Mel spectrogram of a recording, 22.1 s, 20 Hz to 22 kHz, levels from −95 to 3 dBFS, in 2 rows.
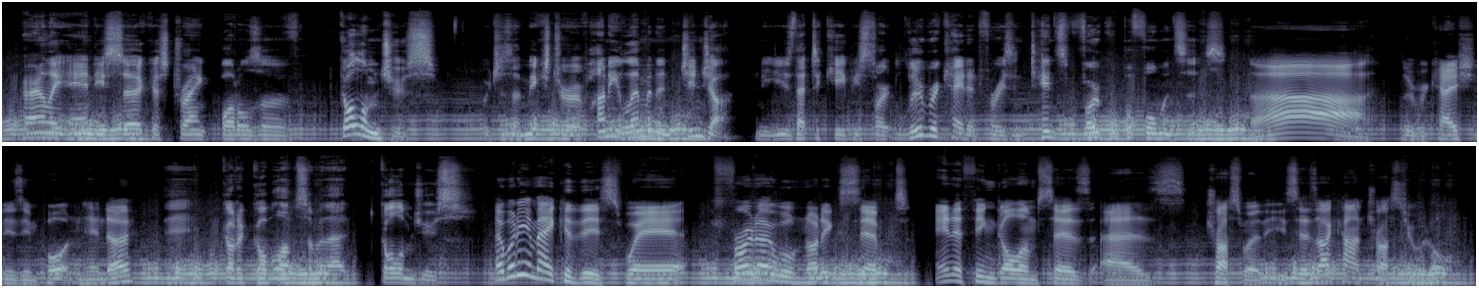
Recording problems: electrical hum; loud; throughout; 50 Hz, 7 dB below the speech

